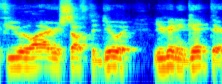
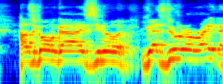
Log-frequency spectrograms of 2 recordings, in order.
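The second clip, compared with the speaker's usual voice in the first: mock very high, upbeat, full-energy voice; 9 semitones higher than usual. Retelling how he walked in and greeted his team, acting out an energetic greeting. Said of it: "I came in with the same energy".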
